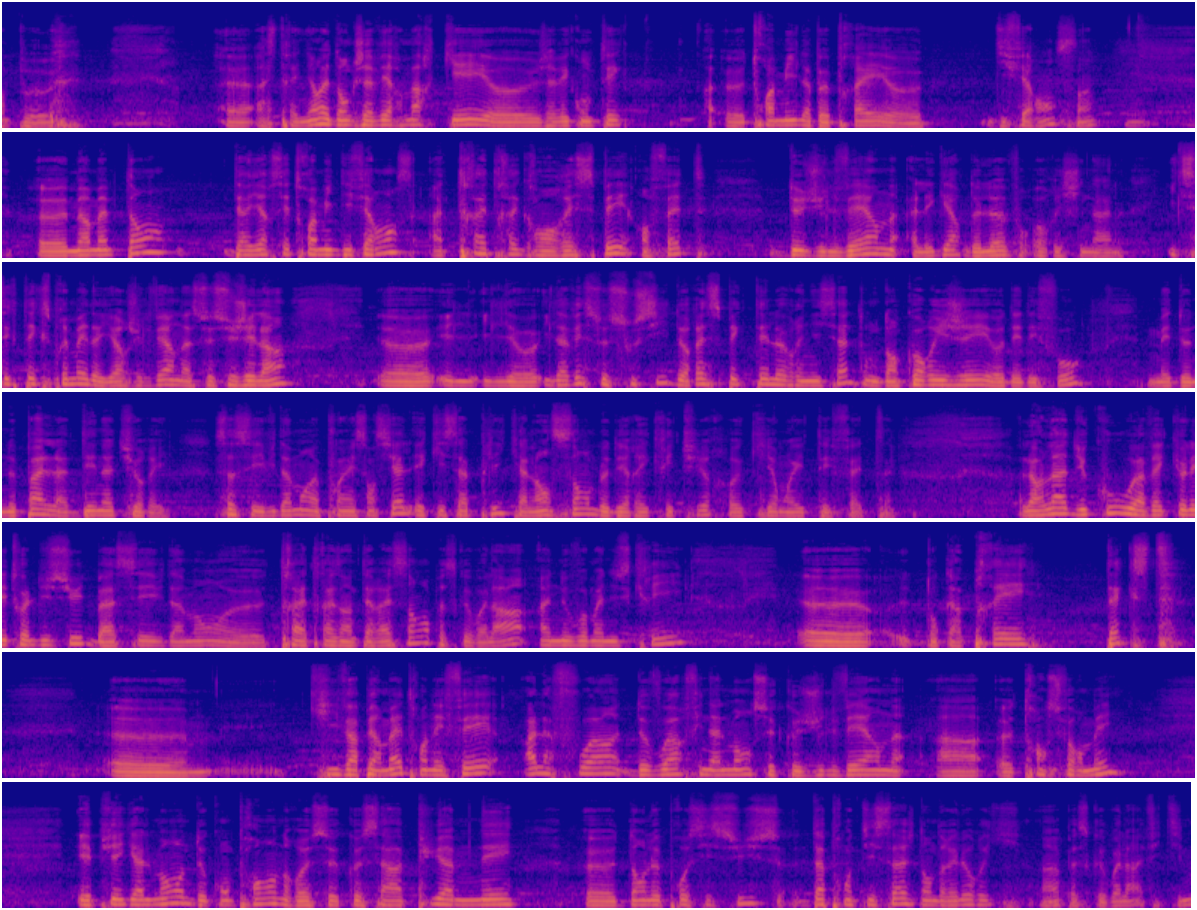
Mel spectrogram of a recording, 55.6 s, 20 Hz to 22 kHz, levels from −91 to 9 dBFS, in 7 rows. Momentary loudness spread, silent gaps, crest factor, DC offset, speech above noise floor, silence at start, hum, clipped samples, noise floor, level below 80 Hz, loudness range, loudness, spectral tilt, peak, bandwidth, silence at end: 13 LU; none; 20 dB; under 0.1%; 24 dB; 0 s; none; under 0.1%; -59 dBFS; -60 dBFS; 3 LU; -35 LUFS; -6.5 dB/octave; -16 dBFS; 15.5 kHz; 0 s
